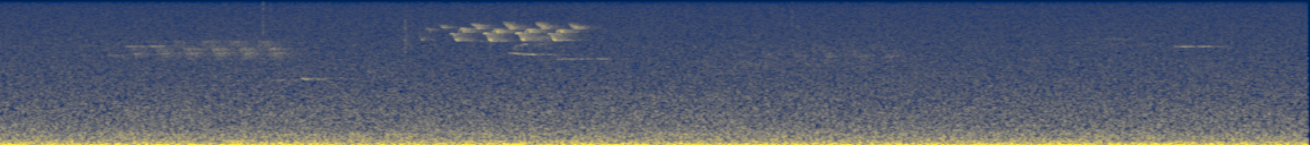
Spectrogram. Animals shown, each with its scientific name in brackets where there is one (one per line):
Blue Jay (Cyanocitta cristata)
Black-and-white Warbler (Mniotilta varia)
Ovenbird (Seiurus aurocapilla)
Black-capped Chickadee (Poecile atricapillus)
Black-throated Green Warbler (Setophaga virens)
